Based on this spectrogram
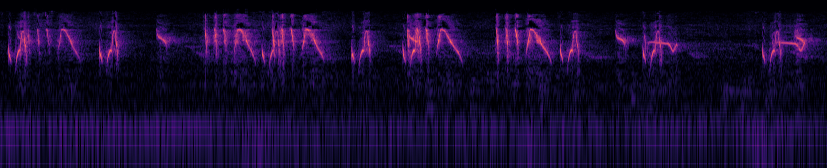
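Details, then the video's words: Bar-winged prinia, busy and noisy song used as a model for other birds: dense clusters of quick sweeping high notes, repeated in rapid, chattering bursts, over a faint low hum. "suara r!but burung ciblek-cocok untuk masteran"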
